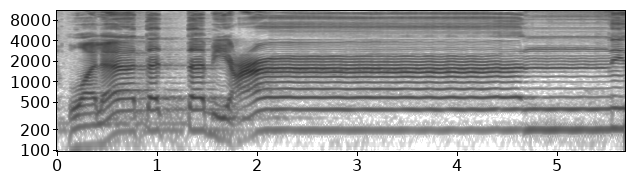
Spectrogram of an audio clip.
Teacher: تو اس میں عین کو لمبا کریں گے، مد کریں گے، 3 سے 5 الف تک کھینچ کر پڑھیں گے اور غنہ بھی کریں گے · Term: مد لازم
